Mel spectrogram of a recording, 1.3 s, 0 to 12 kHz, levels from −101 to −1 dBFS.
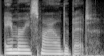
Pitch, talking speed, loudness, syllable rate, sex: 180 Hz, 185 wpm, -19 LUFS, 6.5 syllables/s, female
